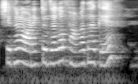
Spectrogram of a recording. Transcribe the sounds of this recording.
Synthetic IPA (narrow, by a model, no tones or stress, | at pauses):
ʃekʰaneɔnek̚ʈad͡ʑajɡafakat̪ʰake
